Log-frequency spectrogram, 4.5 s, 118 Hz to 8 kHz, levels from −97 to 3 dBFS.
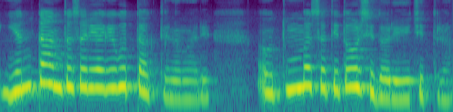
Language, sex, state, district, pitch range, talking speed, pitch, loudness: Kannada, female, Karnataka, Dakshina Kannada, 205-305 Hz, 160 wpm, 270 Hz, -13 LUFS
